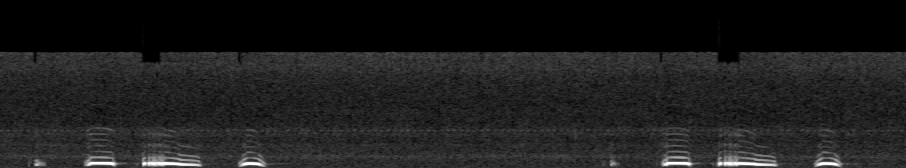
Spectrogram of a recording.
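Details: Spotted dove giving two matching cooing phrases about four seconds apart, each a soft short lead note followed by three hollow coos with a drawn-out wavering middle note; no other sounds.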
